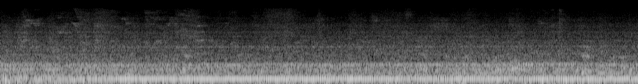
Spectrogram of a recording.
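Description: Singapore MRT train running, heard from inside the carriage: a steady running rumble with a constant low hum.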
